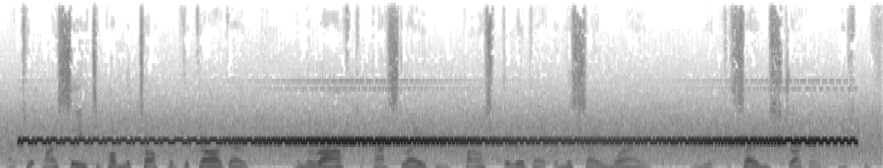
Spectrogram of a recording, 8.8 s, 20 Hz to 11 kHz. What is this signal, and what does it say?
NAVTEX (SITOR-B), 100 baud, 170 Hz shift, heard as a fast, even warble, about 1850 Hz centre, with radio static, fading and speech in English. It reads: ALLE DIESE FIGUREN VERKORPERN DAS PRINZIP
